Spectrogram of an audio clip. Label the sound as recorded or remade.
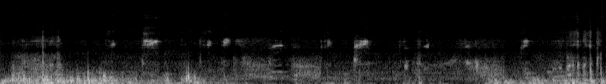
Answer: remade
